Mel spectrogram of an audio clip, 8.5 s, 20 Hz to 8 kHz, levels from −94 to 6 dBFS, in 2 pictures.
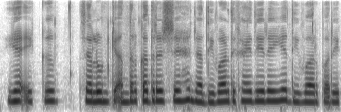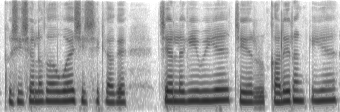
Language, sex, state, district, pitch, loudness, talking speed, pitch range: Hindi, female, Uttar Pradesh, Etah, 225 Hz, -17 LUFS, 245 wpm, 215-230 Hz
